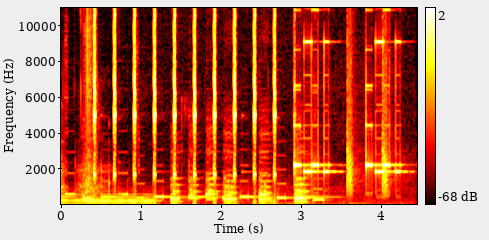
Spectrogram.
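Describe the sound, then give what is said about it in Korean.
An alarm clock goes off: a quick, steady run of sharp clicking ticks gives way to a bright electronic beeping melody, with no one talking. “아우, 알람 다시 맞춰놔야지.”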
